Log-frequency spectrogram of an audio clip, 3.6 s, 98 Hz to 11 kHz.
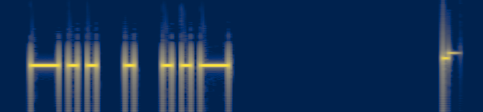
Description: Morse code, heard as a keyed tone, about 17 wpm, 700 Hz. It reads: DEU
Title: All Cut Numbers - 3-Digit 17wpm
